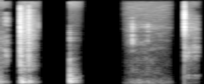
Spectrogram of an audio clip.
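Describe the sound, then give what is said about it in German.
A computer mouse clicks about five times at an uneven pace, each a short, sharp, bright tick, with silence between them and no talking. “ja, ich sollte jetzt nicht klicken, während das Aufnahmeprogramm im Vordergrund ist.”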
